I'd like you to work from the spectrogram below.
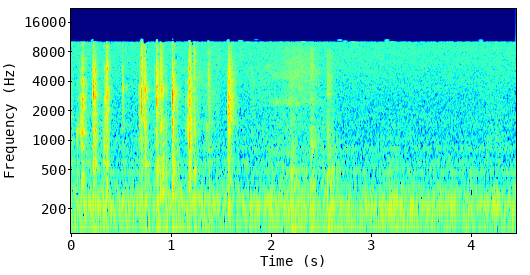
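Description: Typing on a computer keyboard: a brisk run of crisp clicking keystrokes in the first half, then the clicks thin out, leaving a steady background hiss.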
